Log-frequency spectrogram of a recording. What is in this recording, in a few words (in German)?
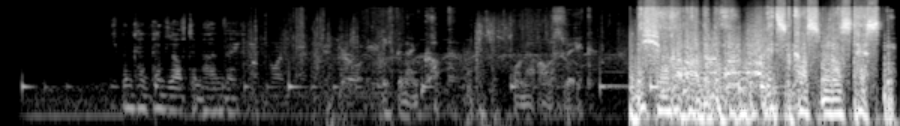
werbung earrape; cop ohne ausweg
